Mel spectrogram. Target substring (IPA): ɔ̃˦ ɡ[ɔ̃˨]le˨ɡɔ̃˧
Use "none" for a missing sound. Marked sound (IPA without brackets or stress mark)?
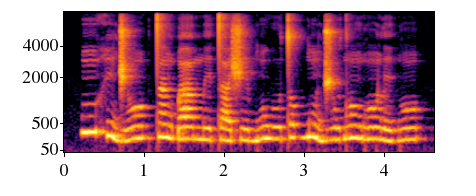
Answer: ɔ̃˧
